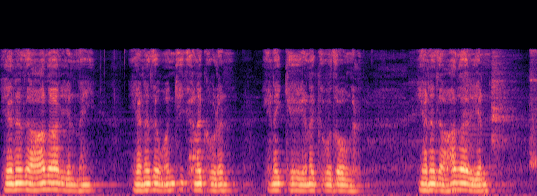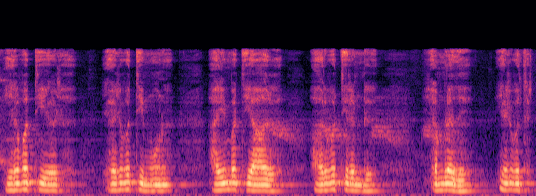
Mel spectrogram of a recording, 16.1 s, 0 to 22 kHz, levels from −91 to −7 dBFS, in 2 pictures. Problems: background sounds at intervals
